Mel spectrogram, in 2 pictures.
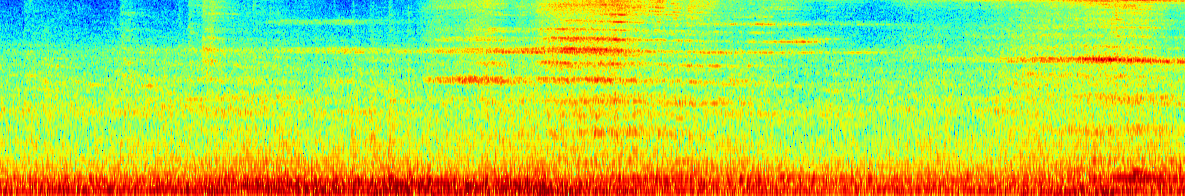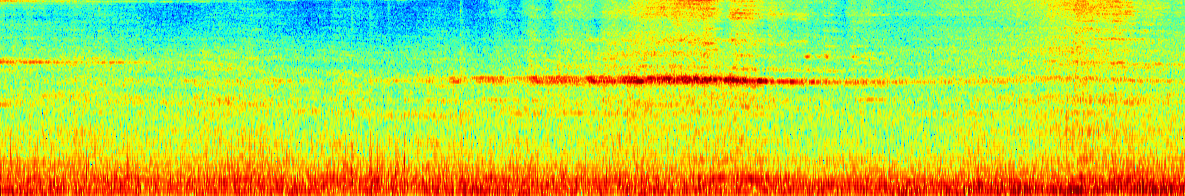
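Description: Double-stack container train passing at close range: a steady rumble of steel wheels on rail, with high-pitched wheel squeal rising several times.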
